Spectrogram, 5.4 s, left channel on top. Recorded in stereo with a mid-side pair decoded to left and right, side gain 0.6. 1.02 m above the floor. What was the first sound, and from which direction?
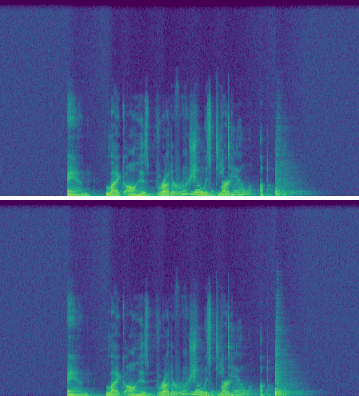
A man speaking, 15° left.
